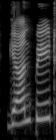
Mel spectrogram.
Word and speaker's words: ज्ञानपीठ: इज़ ज्ञानपीठ winner okay ज्ञानपीठ award है इसको ऐसे प्रोनाउंस करना है आपको ग जे एन गिय okay ज्ञानपीठ winner Vinod Kumar Shukla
